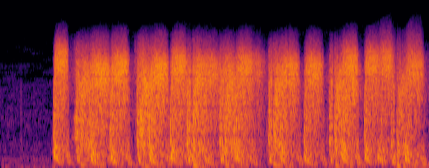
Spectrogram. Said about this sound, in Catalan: Oh, encara que siguin invisibles tots dos, se sent el soroll sinistre dels cops que es donen! Tenen una rapidesa completament sorprenent.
